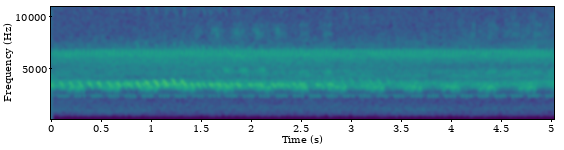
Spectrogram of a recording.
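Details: Crickets, including bell crickets, in Narita, Chiba Prefecture, Japan, captured with a TASCAM Portacapture X8; many insects overlap in a shimmering high chorus, with rapid trilled pulses standing out early, then fading to a softer steady hum.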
